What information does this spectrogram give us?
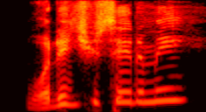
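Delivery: high-pitched, disbelieving retold question; incredulous question. Man asks bartender who spoke in his ear, high incredulous voice. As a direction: ask it sharply upward, thrown off.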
